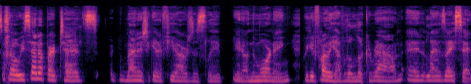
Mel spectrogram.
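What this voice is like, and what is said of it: Raspy voice. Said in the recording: “My voice is a little bit raspy today. Well, raspier than usual.”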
